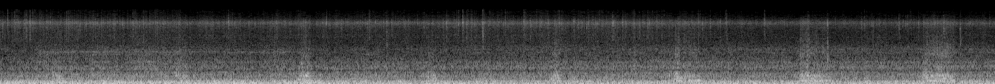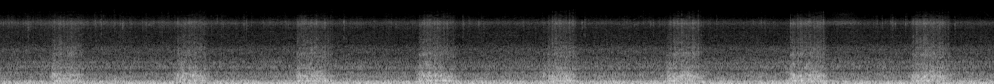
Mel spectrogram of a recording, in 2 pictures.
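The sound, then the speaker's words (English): Car windshield wipers sweep in a steady rhythm, a soft swish roughly every second, over a constant wash of rain and engine rumble. No one speaks. “Yeah, don't want to pause too much, as you probably hear the windshield wipers.”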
